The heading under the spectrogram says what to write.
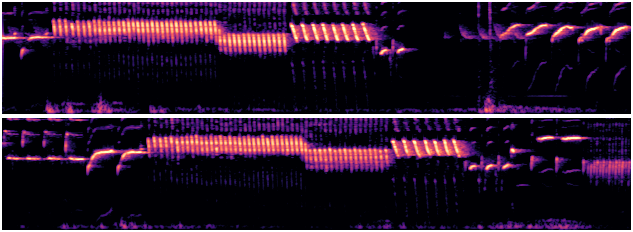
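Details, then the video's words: Caged canary song played to coax a weak canary into singing, with long rolling trills alternating between higher and lower pitch, a brief pause, sweeping whistled notes, then the rolls return. "إذا لديك كناري ضعيف في تغريد سمعه هذا الغناء وشاهد الكناري ماذا يفعل"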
